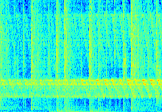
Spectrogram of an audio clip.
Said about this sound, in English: Before vaulting the barriers to the lift lobby, a shrill alarm started. An alarm started up.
